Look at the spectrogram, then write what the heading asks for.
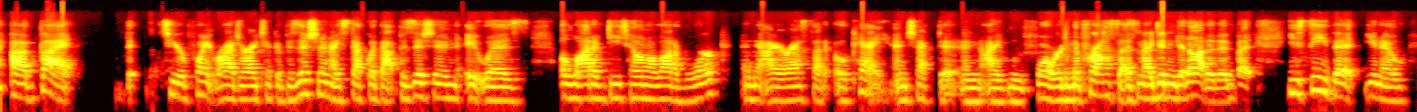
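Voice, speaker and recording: A woman speaking as a conference panelist in a thoughtful, halting way with fillers and restarts. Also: deep voice. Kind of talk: panel discussion. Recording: muffled lo-fi audio.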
